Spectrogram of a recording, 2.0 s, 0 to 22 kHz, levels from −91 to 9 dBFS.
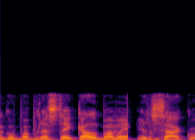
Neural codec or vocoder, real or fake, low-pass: none; real; 7.2 kHz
